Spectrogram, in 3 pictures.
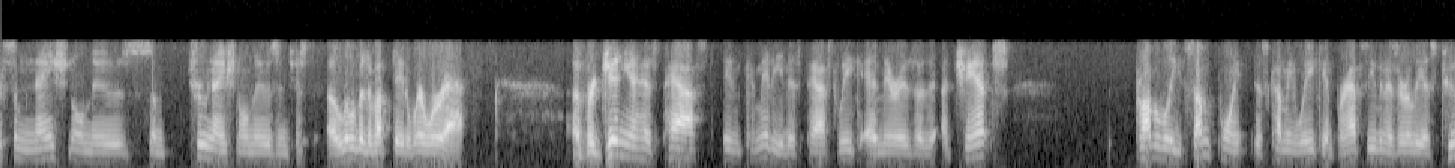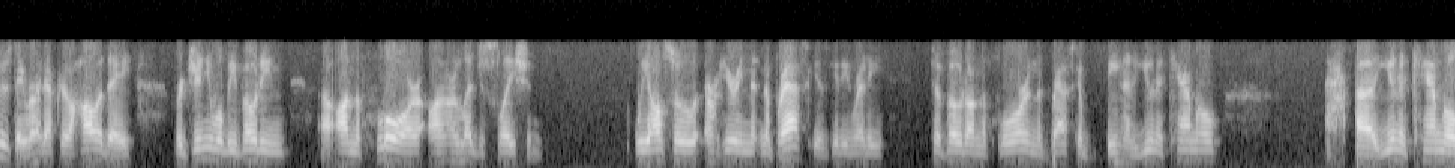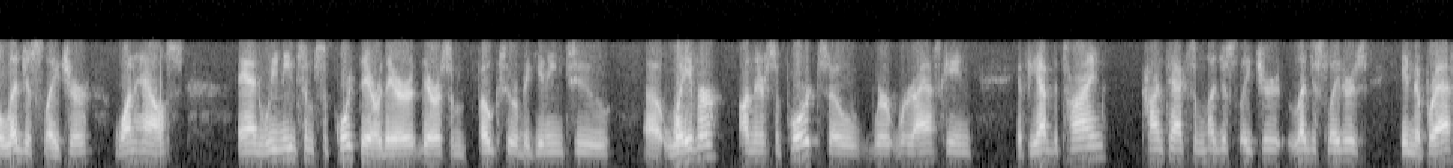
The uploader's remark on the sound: Today's episode will be open phone lines. We'll open up for phone calls right away.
